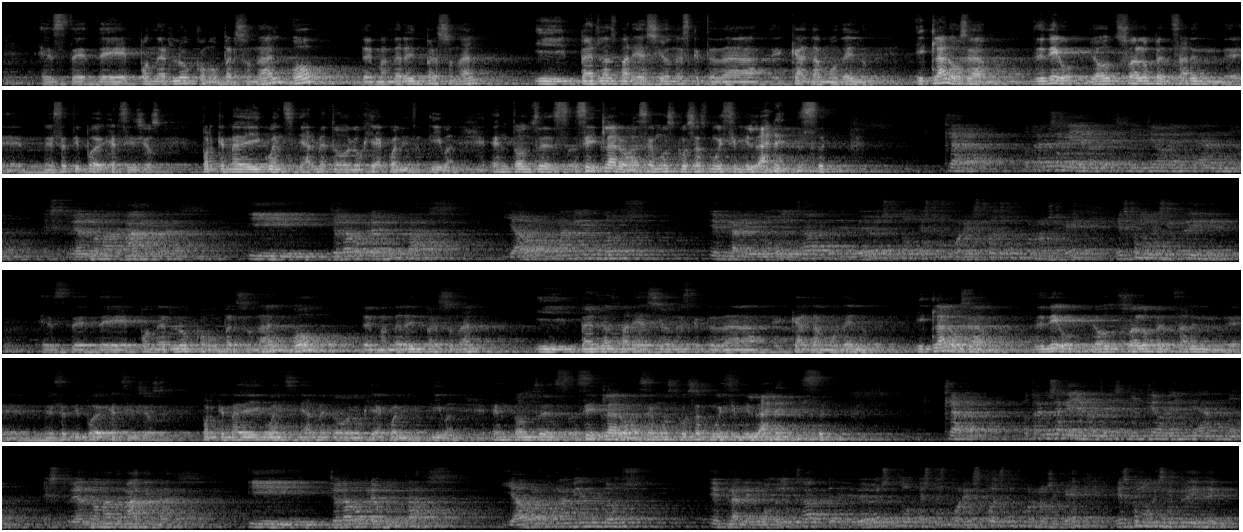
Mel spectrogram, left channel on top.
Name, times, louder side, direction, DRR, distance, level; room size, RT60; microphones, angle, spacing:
voice 1, 0.4-3.2 3.5-4.8 5.3-8.7 9.1-14.0 14.4-21.0, left 2 dB, 80° left, 9 dB, 0.7 m, -25 dB
voice 2, 21.8-22.1 22.6-24.8 25.2-26.9 27.2-29.3 29.8-31.2 31.8-36.9, right 1 dB, 30° right, -5 dB, 2.6 m, -34 dB
18.5 x 7.7 x 4.3 m, 2.6 s
head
